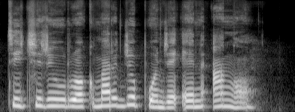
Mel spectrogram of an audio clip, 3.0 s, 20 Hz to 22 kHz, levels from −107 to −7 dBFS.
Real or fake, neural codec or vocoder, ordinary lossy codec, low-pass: fake; vocoder, 44.1 kHz, 128 mel bands, Pupu-Vocoder; none; none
